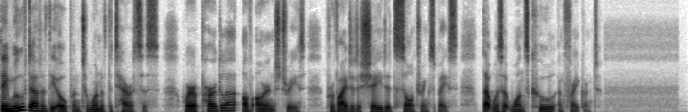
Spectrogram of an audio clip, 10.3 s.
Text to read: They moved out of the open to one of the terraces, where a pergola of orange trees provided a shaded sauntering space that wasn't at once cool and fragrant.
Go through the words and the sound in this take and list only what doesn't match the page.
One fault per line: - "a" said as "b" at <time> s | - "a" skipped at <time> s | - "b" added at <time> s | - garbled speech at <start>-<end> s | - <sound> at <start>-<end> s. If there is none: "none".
- "wasn't" said as "was" at 7.4 s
